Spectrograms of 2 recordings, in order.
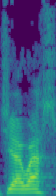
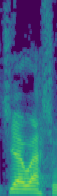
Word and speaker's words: Joash: We read in the beginning of chapter 12 that Jehoash, who's also called Joash, confusingly, you can say his name the short way or the long way, so it's like Andrew or Andy, or his Joash or Jehoash.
